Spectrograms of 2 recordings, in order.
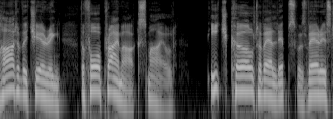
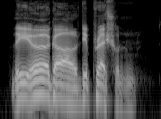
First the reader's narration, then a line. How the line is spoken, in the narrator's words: said one of Lorgar's brothers in a rumbling baritone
